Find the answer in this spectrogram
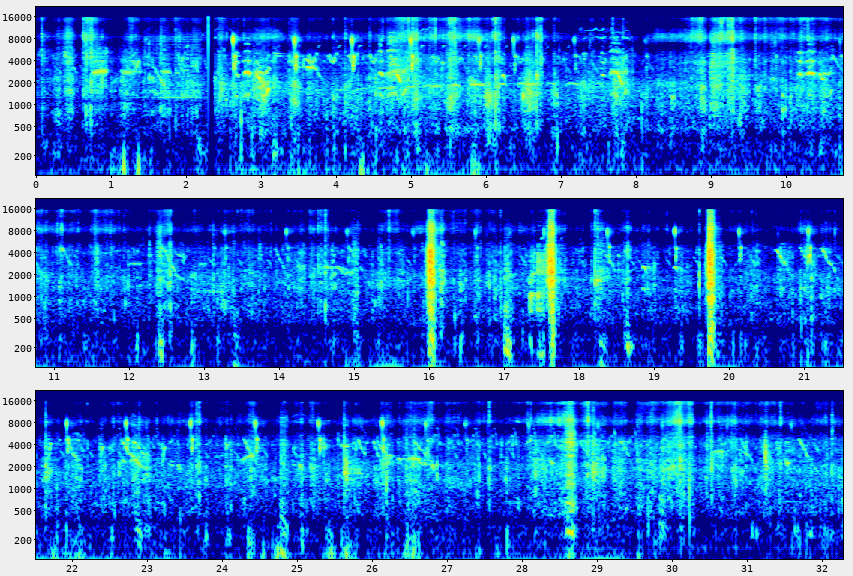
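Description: Faint sounds of a grazing flock of sheep and goats, with short high chirps throughout. Three sharp clicks in the middle are the loudest sounds.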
